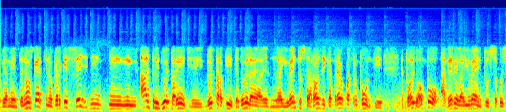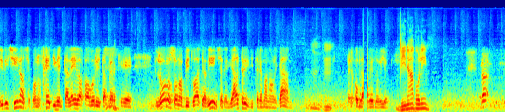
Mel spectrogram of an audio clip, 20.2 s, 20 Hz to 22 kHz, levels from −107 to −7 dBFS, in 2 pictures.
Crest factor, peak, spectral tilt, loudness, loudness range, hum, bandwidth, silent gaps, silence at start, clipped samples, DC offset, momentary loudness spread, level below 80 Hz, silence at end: 18 dB; -4 dBFS; -7 dB/octave; -22 LUFS; 3 LU; none; 12.5 kHz; none; 0 s; under 0.1%; under 0.1%; 11 LU; -52 dBFS; 0 s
